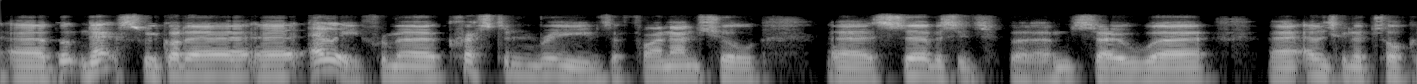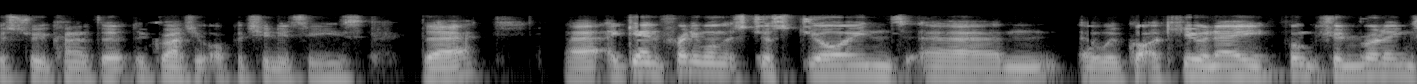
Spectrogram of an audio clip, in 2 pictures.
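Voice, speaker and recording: A man with a fairly low voice hosts an online careers webinar and hands over between speakers. He hesitates often, filling gaps with uhs and repeating words. The audio is a dull video-call recording. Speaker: event host.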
